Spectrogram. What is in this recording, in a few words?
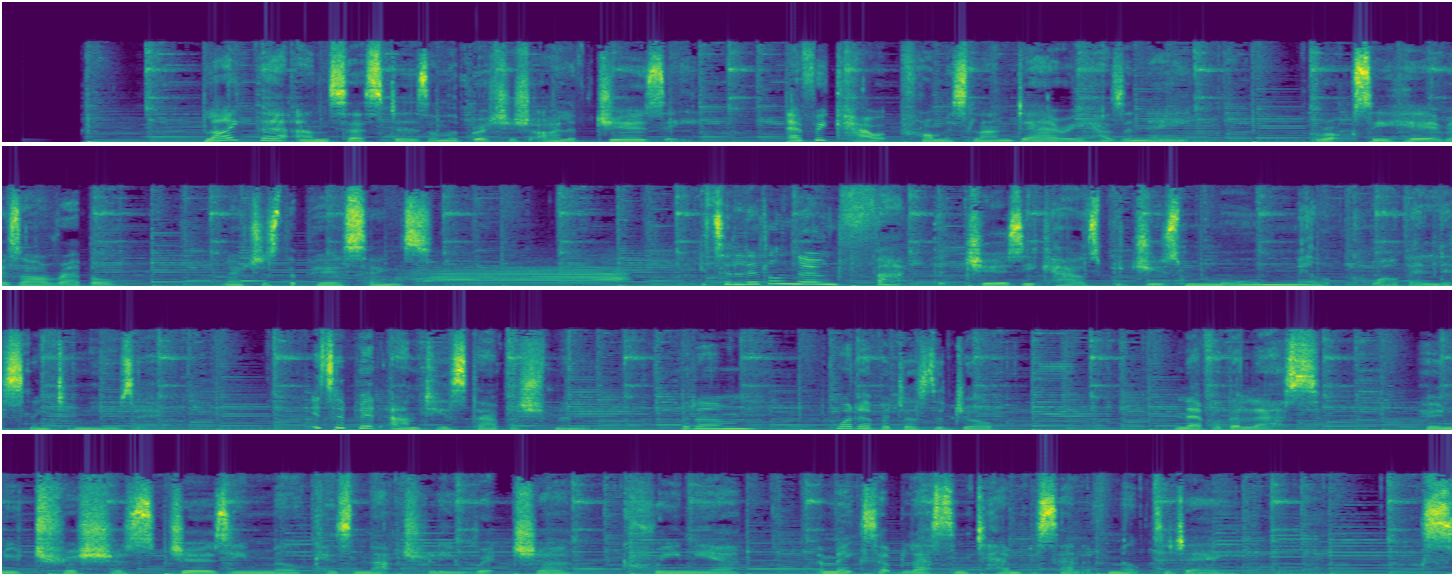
female english welsh soft welsh accent commercial; jersey; devine voices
